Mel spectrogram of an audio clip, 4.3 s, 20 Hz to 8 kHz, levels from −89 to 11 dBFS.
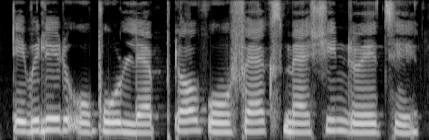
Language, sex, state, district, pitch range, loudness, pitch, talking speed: Bengali, female, West Bengal, Alipurduar, 190-215 Hz, -11 LUFS, 200 Hz, 110 wpm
